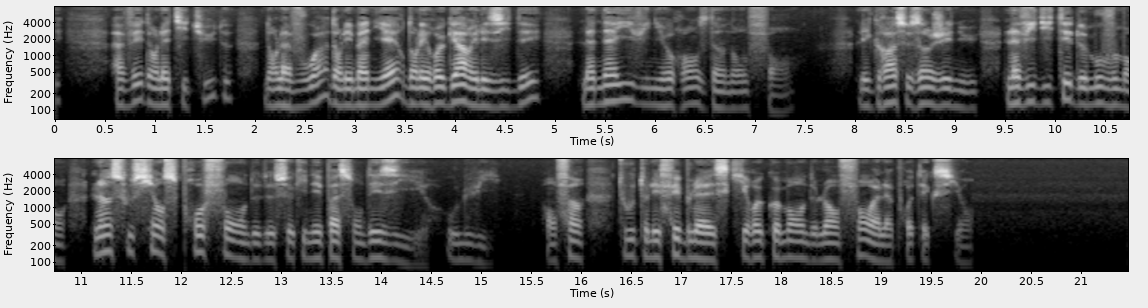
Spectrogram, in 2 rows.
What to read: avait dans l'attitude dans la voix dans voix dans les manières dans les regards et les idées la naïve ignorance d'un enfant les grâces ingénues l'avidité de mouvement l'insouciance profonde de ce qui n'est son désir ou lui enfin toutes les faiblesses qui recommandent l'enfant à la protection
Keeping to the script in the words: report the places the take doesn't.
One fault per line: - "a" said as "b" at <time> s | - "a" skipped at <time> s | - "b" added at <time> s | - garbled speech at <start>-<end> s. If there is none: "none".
- "voix dans" skipped at 2.8 s
- "pas" added at 13.4 s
